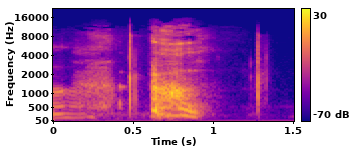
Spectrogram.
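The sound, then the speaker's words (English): A harsh cough: a quick throaty burst, a longer rough hack, then a short final cough after a pause. Some low murmuring can be heard just before it. “Was that a bark? That was a cough”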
